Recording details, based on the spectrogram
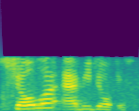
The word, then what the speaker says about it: Shola Abidoye: Sure, it's Shola Abidoye. – Oh, that's easy, just like it looks.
